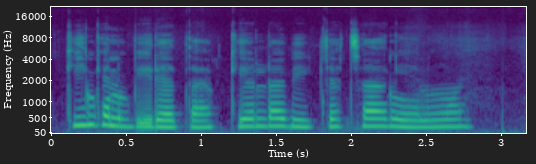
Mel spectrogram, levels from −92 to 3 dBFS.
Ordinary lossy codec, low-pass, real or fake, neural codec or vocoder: none; none; real; none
